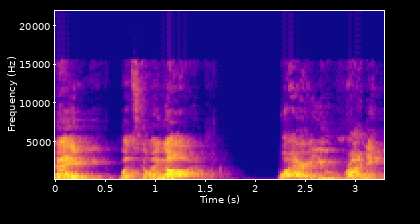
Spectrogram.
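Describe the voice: A man's put-on character voice, extremely high and bright and sharp in tone, slow, with big pitch swings.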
